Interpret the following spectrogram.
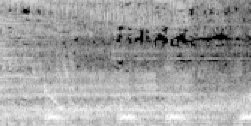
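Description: Dark psytrance track in a breakdown: the kick drum and bass drop out, leaving a sustained layered synth texture with a few short synth blips.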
